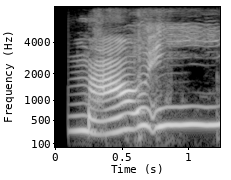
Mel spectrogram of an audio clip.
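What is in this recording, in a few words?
"mao2yi1", Mandarin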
